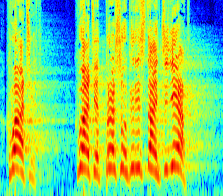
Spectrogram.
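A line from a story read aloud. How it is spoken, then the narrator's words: Shouting. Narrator (Russian): Я кричал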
